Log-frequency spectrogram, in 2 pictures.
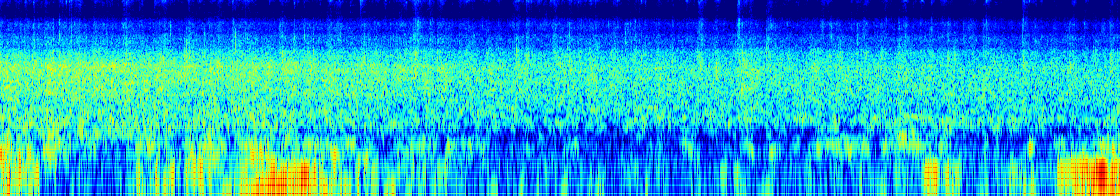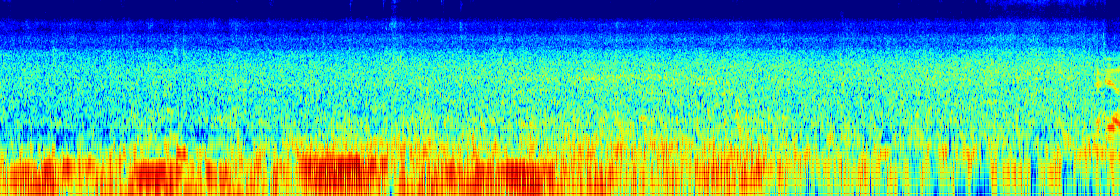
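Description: Steady hiss of rain falling on pavement and the wet road. From about halfway through, a louder, low pitched sound with changing notes joins the rain.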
